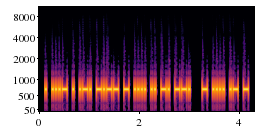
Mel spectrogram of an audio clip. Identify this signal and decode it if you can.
Morse code, heard as a keyed tone, about 36 wpm, 700 Hz. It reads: EVERYTHING THAT
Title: Sentences from Top 1000 Words - Review Part 5 - 35wpm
